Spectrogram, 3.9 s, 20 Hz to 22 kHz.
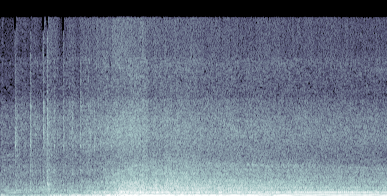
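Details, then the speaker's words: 2JZ engine swapped into a Hellcat, start on pump fuel after fixing a starter wiring issue at the fuse box: catches and rises smoothly to a steady, even idle with no knocks or misses, super high oil pressure; normal start. "Oh yeah. It's crazy how good it runs when the king gears are like that."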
